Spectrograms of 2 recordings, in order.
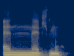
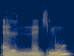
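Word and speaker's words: النجم: On ne dit pas el-Nejmu ou el-Rajulu ou el-Diku ou el-Talibu. Pourquoi?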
